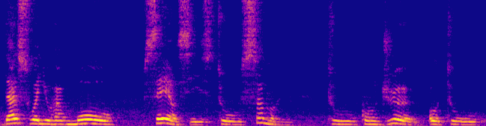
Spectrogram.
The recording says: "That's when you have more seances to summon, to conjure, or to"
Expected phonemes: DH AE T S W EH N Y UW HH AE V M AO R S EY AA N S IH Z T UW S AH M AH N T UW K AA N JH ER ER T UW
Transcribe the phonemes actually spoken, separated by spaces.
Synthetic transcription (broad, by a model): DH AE T S W EH N Y UW HH AE V M AO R S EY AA N S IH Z T UW S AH M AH N T UW K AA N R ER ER T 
